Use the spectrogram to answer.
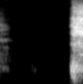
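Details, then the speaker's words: A single sharp, forceful cough, cut off, from an adult with a lingering cough one week into recovering from a chest infection; no fever now. "a little bit of coughing as you can hear, but I cannot really function."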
